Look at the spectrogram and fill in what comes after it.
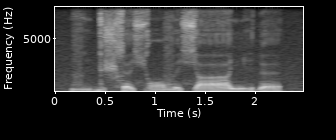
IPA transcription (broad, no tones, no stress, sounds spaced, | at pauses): v i ɡ i ʃ ɬ ɛ ç ɔː v e ç aː ɲ i ɗ ɛ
